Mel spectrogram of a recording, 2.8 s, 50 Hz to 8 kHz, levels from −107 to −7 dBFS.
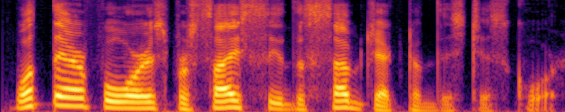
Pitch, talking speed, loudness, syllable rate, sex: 150 Hz, 190 wpm, -17 LUFS, 6.7 syllables/s, male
